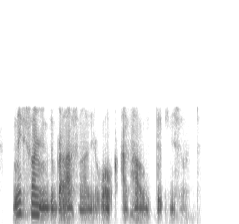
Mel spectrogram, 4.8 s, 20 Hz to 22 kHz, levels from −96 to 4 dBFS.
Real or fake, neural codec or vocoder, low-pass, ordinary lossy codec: fake; autoencoder, 44.1 kHz, a latent of 192 numbers a frame, MeloTTS; 3.6 kHz; none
